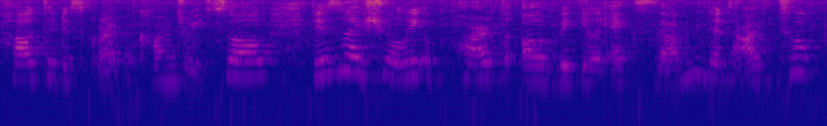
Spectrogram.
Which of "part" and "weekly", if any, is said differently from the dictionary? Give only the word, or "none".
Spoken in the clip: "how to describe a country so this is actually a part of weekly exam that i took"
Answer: weekly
